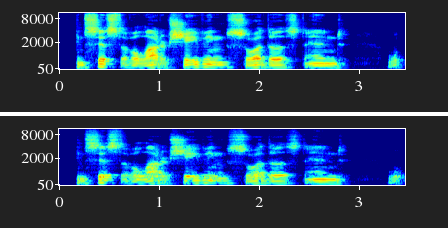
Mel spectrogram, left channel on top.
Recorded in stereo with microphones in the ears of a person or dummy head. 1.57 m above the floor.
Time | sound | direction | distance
0.2 | a man speaking | 35° left (ahead or behind) | 0.5 m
